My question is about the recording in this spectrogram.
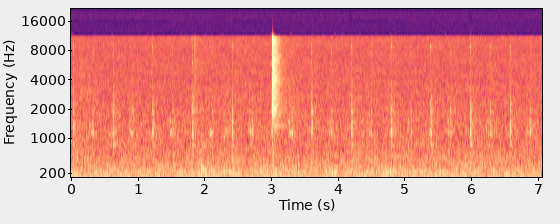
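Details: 1968 French JAZ VINIC 1260-13 "DISCRETO" wind-up alarm table clock, mechanical calibre 4PA movement, known for its quiet tick, repaired: soft, even ticking at a steady beat with one louder click partway through; the movement runs healthy and quiet.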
